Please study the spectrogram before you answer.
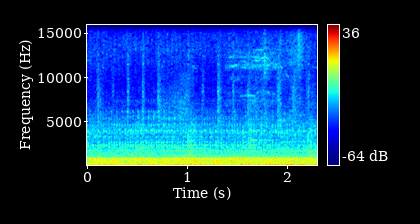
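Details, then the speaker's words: Two-tub washing machine, newly replaced spin-dryer motor, tested after rewiring with connections sealed in plastic: steady even hum with constant whir, no grinding, knocking or wobble; new motor runs smoothly, normal. "Suaranya halus karena memang dinamonya halus."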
